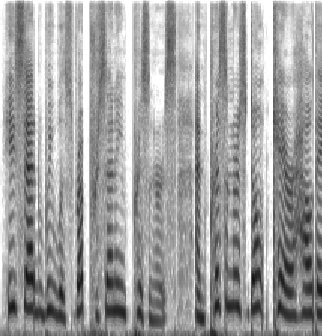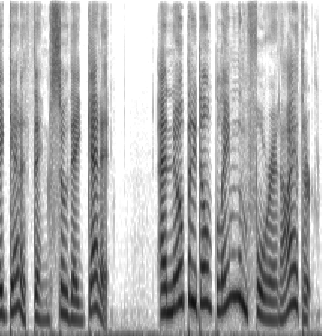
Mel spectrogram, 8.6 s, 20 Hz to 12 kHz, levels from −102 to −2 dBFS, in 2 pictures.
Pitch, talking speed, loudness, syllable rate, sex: 260 Hz, 190 wpm, -20 LUFS, 5.2 syllables/s, female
